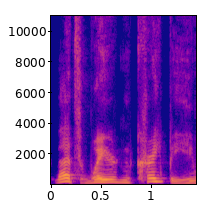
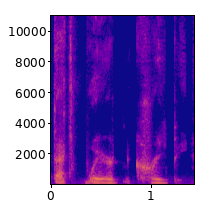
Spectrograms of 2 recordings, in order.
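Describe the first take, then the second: First: Slow, higher mock Southern drawl. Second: Slow whispered Southern drawl. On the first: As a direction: stretch the words in an imitated Southern accent. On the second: Retold or imitated. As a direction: whisper it, drawn out, imitating a spooked Southerner. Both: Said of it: "that little southern drawl popping in there".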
